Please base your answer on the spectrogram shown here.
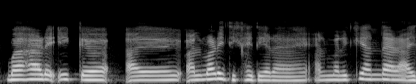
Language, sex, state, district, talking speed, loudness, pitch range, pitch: Hindi, female, Uttar Pradesh, Jyotiba Phule Nagar, 185 wpm, -14 LUFS, 195-225 Hz, 205 Hz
